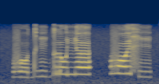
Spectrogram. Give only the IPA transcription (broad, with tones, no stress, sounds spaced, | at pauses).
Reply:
v o˩ dʱ i˩ ɡ r o˥ ɲ ɜ˥ | v ɔ˥ e̯ x i˩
